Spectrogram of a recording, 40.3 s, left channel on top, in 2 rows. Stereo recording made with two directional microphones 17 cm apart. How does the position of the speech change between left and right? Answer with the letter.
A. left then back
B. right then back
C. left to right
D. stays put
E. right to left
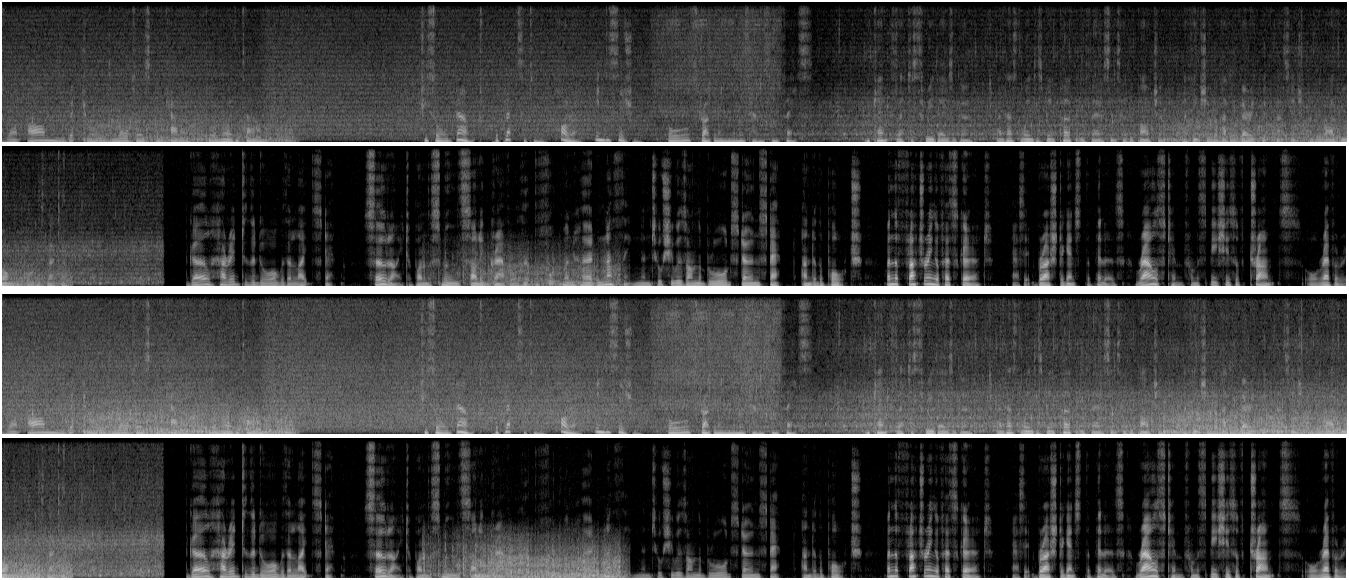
A.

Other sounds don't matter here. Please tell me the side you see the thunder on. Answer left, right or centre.
right.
